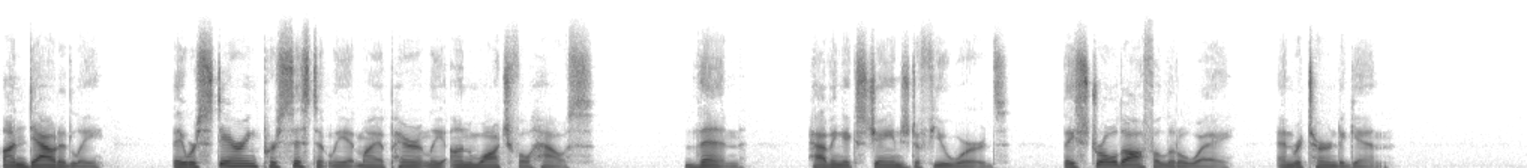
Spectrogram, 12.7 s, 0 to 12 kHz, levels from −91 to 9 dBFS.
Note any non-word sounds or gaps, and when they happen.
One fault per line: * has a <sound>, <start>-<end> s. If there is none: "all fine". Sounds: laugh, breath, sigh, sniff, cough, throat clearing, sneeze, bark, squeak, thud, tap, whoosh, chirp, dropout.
all fine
